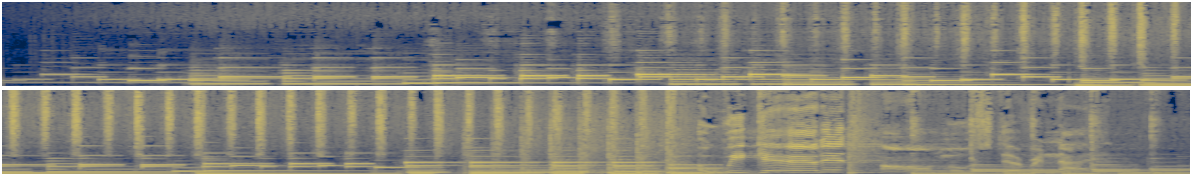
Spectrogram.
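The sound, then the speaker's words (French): A pop song plays on the radio show Café Kawa at a steady, fairly loud level, starting with a bright melody and filling out with fuller chords and bass partway through, with no one talking over it. “On enchaîne avec de la musique nous sommes arrivés au studio ce matin sous la lumière de la lune, donc on écoute”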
